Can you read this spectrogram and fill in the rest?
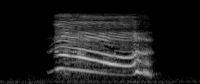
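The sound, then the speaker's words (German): A single drawn-out cat meow, clear, lasting about a second with a pitch that slides downward before fading, heard alone against a quiet background. “Das ist meine Katze.”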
